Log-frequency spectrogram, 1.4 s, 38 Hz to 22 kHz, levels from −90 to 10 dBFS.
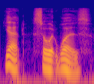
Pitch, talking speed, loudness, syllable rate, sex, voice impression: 120 Hz, 170 wpm, -16 LUFS, 3.5 syllables/s, male, masculine, adult-like, tensed, powerful, bright, slightly soft, slightly raspy, intellectual, calm, friendly, reassuring, slightly wild, slightly kind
